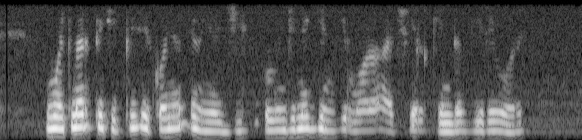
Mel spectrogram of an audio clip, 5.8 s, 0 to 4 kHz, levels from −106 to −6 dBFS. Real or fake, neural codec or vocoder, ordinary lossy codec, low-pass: real; none; none; 3.6 kHz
